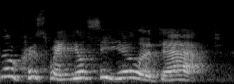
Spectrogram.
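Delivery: a hint of the doctor's coaxing; gently quoting her. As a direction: soothe him like a kind doctor. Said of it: "She says".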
